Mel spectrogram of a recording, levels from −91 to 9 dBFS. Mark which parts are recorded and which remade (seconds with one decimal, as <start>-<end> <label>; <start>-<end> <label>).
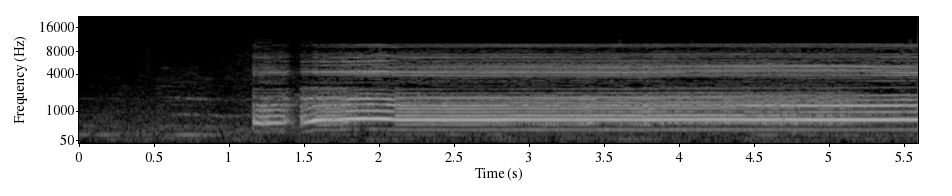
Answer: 0.0-5.6 recorded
